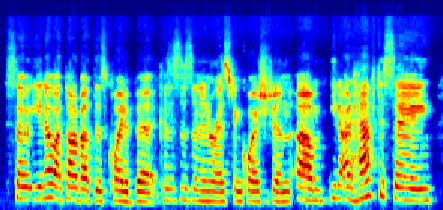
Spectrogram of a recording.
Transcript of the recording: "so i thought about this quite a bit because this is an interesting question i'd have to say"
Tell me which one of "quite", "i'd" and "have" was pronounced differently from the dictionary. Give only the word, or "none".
have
